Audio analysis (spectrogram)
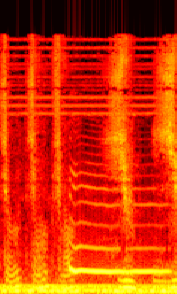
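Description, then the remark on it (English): A steady electronic hum holds one low pitch with a fainter higher overtone, framed by whooshing sweeps at the start and end over a constant low rumble: the sound effect of a moving laser wall, like a buzzing laser barrier in a game. “Oh, this is the laser wall.”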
